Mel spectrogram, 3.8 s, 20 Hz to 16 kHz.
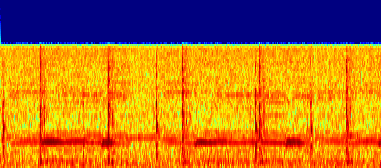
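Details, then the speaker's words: CoPilot coder start-up, purge button pressed 15 times to force ink through the print head and clear storage fluid or old ink: short dry ticks after each press about every half second over a faint hum, purge pump cycling normally. "So every time we push that, okay, we see the ink flowing."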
